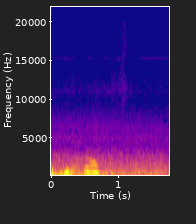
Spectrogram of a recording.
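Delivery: soft, slow whispered sales pitch; hushed persuasive whisper; put-on voice. Shown as a demonstration. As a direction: breathe it like a smooth salesman, slowly. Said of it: "This is not how I usually talk".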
